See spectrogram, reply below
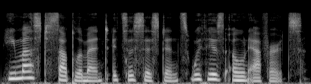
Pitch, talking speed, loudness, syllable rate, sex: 200 Hz, 175 wpm, -18 LUFS, 5.2 syllables/s, female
